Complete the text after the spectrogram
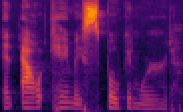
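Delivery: usual speaking voice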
